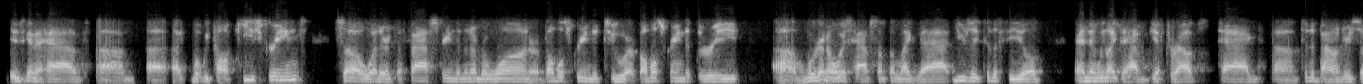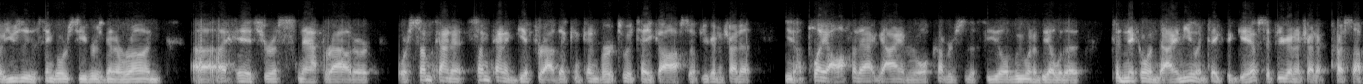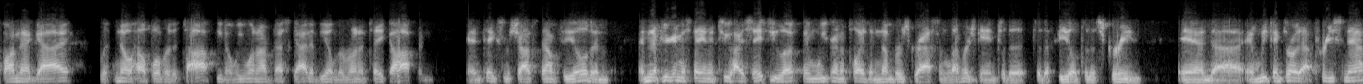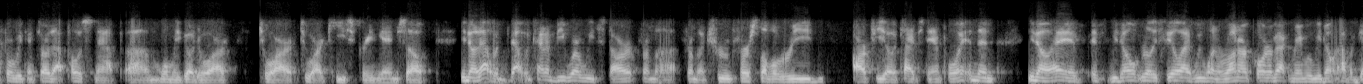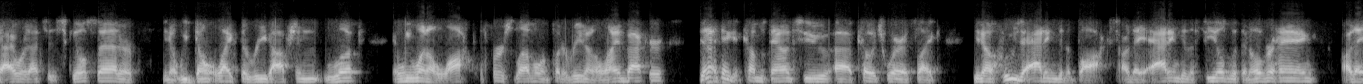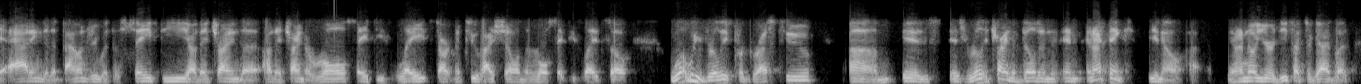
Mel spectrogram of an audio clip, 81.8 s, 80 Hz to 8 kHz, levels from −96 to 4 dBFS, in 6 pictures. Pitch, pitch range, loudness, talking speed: 95 Hz, 90-100 Hz, -24 LUFS, 285 wpm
